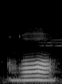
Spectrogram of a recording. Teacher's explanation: غائن جو ہے وہ پر حرف ہے، ہیوی لیٹر ہے، زبان کی جڑ کو اوپر لگائیں، تالو سے لگائیں. غو، غافلون نہیں پڑھنا، عام ڈھیلا ڈھالا نہیں، تجوید ہے.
